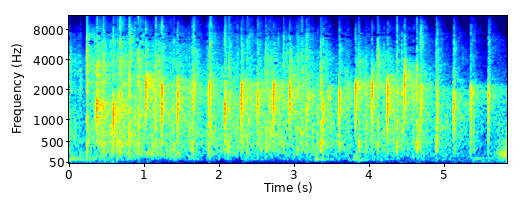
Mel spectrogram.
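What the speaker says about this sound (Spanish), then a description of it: "Fuerte el aplauso." Audience clapping at a round-table event on public education, a moderate scattered applause of many hands with distinct individual claps standing out, steady throughout without voices.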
